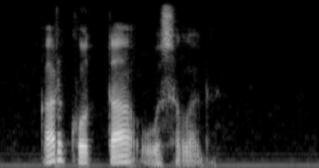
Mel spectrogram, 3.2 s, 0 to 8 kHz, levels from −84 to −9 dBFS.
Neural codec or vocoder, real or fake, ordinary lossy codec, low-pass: codec, 44.1 kHz, 7.8 kbps, DAC; fake; Opus, 64 kbps; 7.2 kHz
